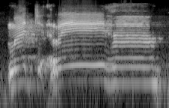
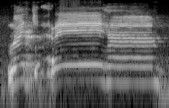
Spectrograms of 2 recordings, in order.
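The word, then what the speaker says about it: مجريها: imalah di mana bunyi fathah dimiringkan jadi kasrah ya itu pada Surah hud ayat ke-41 yaitu majreha majreha Terima kasih Pak silakan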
